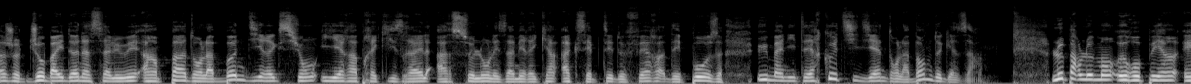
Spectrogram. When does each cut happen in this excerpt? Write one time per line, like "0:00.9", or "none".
none

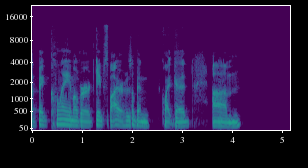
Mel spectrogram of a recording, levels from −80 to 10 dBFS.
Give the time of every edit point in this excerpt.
0:02.0
0:03.5

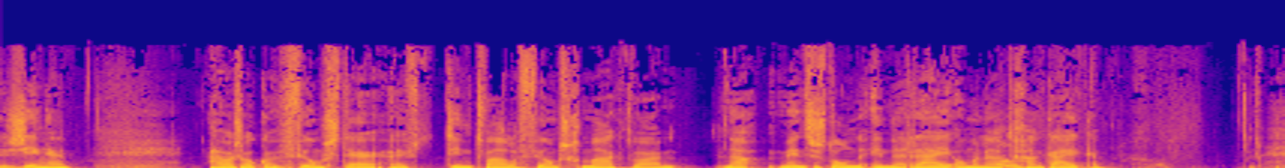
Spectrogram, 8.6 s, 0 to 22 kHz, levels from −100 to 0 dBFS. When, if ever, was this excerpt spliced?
none

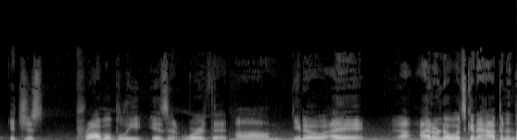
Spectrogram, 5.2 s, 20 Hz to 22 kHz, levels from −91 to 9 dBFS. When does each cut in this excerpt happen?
0:02.3

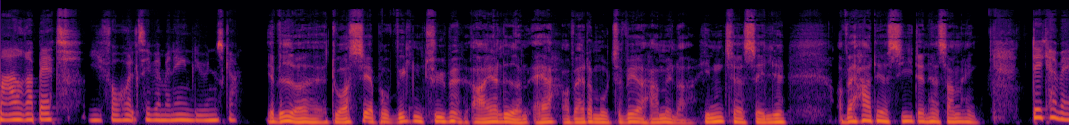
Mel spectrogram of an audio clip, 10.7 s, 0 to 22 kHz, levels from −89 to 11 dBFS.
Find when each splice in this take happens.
none

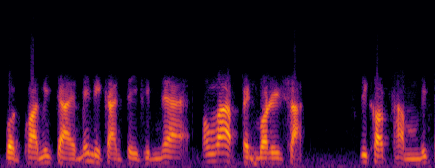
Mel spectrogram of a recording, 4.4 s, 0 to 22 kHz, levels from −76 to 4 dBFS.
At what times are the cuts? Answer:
none

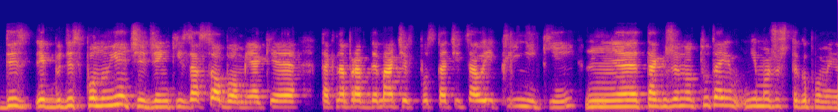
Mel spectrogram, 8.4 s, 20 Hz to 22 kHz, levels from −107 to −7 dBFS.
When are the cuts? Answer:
0:05.8

